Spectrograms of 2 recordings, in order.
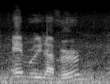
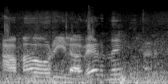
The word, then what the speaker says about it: Amaury Lavernhe: Yeah, also on the English accent it will be Amaury Lavernhe. Amri. In Spanish it will be Amaury Lavernhe. And in French it's like Amaury Lavernhe.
